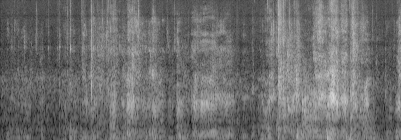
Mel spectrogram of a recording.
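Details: A Great Dane and a small Beagle in a tug of war, with rough, rasping growls rising and falling in intensity amid scuffling and shuffling noise, louder toward the end.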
